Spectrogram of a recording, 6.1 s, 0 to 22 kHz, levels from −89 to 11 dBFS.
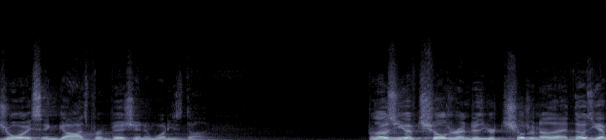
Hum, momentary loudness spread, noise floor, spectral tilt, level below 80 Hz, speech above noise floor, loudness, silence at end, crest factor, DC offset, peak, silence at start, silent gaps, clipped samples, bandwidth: none; 13 LU; -81 dBFS; -6.5 dB/octave; -74 dBFS; 53 dB; -28 LUFS; 0 s; 18 dB; under 0.1%; -12 dBFS; 0 s; none; under 0.1%; 11 kHz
